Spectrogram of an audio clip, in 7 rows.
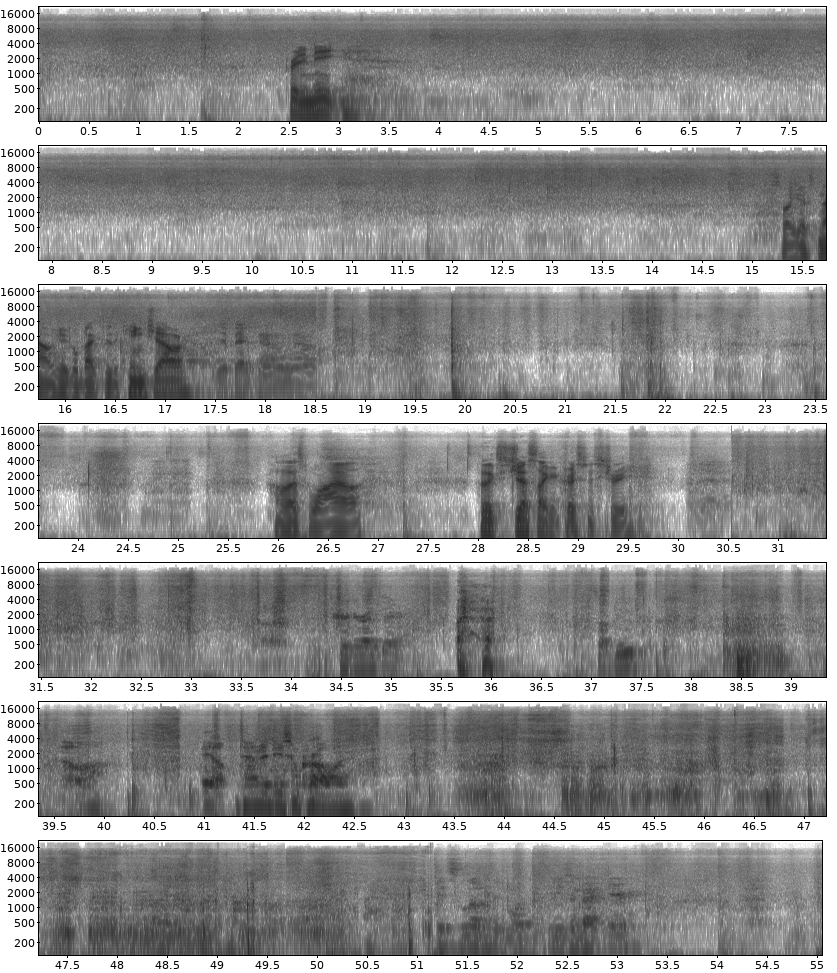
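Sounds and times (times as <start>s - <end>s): gear scraping against rock: 43.5s - 51.3s.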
